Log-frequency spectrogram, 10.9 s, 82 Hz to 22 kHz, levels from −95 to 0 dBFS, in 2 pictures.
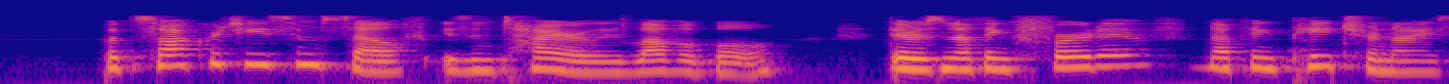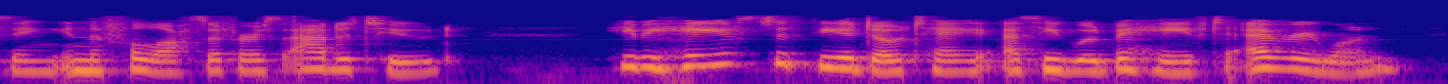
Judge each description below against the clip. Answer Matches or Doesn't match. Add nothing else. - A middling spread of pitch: Matches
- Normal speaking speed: Matches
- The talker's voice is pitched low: Doesn't match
